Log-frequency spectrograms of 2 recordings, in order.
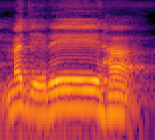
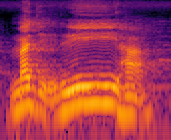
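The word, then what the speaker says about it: مجريها: আর শুধুমাত্র পবিত্র কোরআন মাজিদে এক জায়গায় ইয়ায়ে মাজহুল উচ্চারণ হয়। যেমন পবিত্র কোরআনে আমরা জেনেছি বা আমরা শুনেছি পবিত্র কোরআনে আছে বিসমিল্লাহি মাজরেহা এখানে মূলত উচ্চারণ হবে মাজরিহা তবে এখানে এই ইয়ে মাজহুল উচ্চারণ হবে বিসমিল্লাহি মাজরেহা সম্মানিত দর্শক এত সময়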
